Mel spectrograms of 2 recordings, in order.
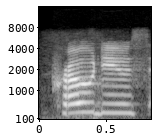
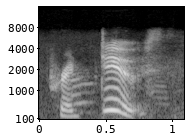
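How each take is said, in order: First: The stress is on the first syllable. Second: The stress is on the second syllable. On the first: It is used as a describing or naming word. "in the adjective form, we have the stress on the first syllable" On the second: It is used as an action word. "in the verb form, stress on the second syllable"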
